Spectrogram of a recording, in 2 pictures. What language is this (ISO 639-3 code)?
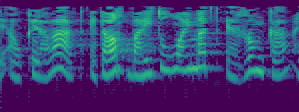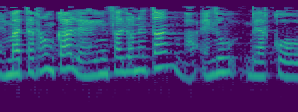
eus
